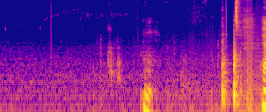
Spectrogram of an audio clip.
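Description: Quiet sipping and swallowing of water from a drinking glass, then the glass set down on the countertop with a few short, sharp knocks near the end.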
